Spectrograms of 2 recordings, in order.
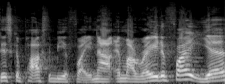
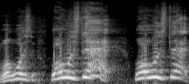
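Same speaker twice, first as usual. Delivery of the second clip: mock very high, shrill, rising shrieking scream; 12 semitones higher, 4 dB louder than usual. Retelling a passenger screaming at someone from a bike: imitating someone screaming. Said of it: "looks over my shoulder and screams".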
